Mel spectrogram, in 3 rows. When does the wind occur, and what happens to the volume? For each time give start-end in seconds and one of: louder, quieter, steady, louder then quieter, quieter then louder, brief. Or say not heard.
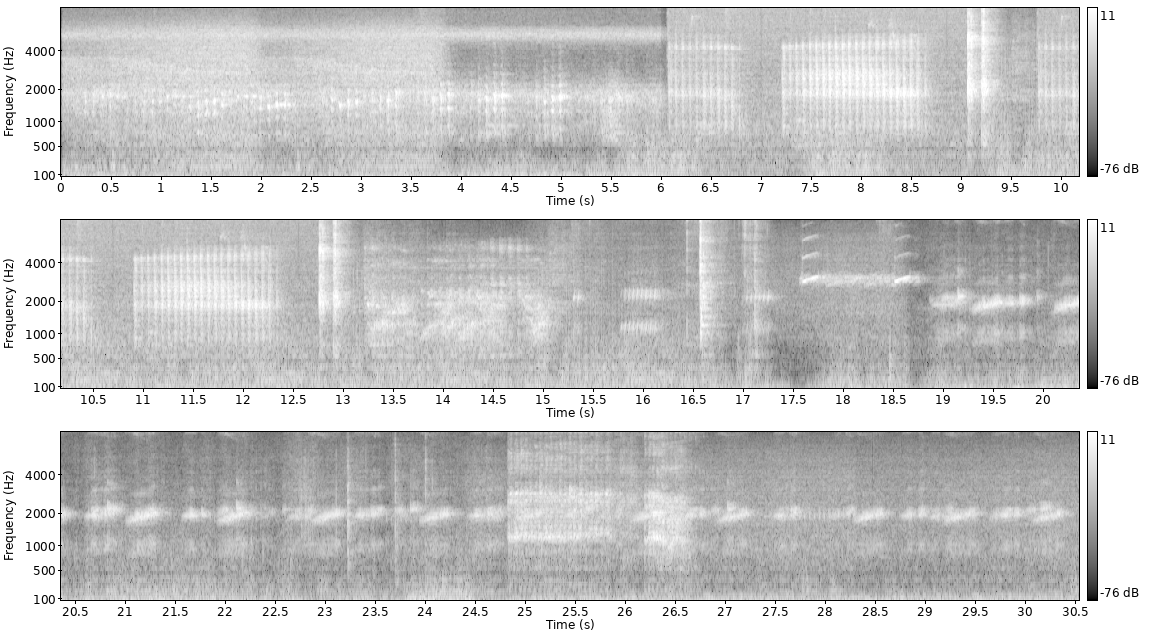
0.0-30.5 quieter.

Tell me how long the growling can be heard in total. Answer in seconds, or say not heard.
2 s.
